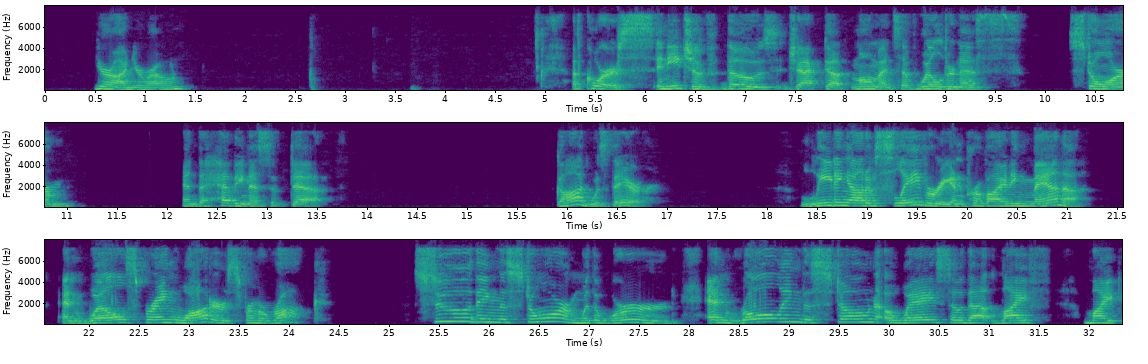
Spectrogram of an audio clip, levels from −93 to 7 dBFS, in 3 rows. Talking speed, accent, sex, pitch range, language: 95 wpm, American, female, 205-250 Hz, English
